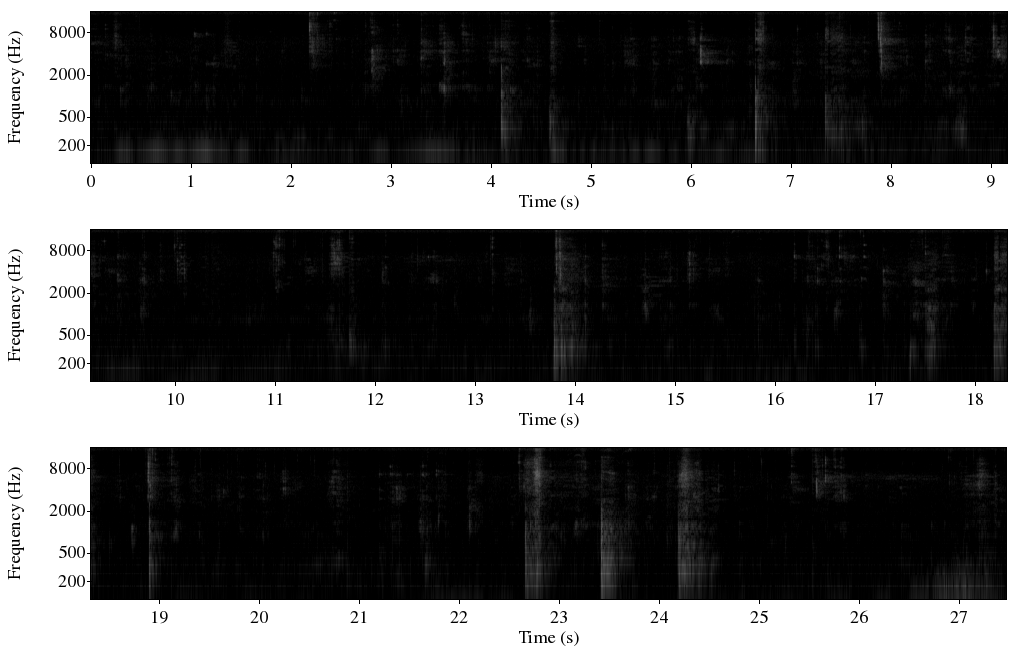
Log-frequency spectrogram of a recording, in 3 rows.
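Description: Close-up chewing and mouth sounds of a person eating rice with soto kuning, with irregular sharp clicks and taps, the loudest ones about 14 seconds in and again around 23 to 24 seconds.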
